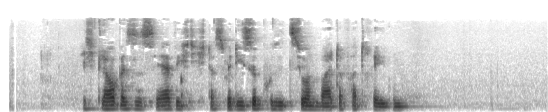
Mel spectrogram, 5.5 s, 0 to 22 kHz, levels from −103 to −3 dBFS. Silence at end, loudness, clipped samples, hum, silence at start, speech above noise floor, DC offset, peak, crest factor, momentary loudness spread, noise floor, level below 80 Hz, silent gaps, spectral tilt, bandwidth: 1.4 s; -29 LUFS; under 0.1%; none; 0.8 s; 39 dB; under 0.1%; -10 dBFS; 20 dB; 10 LU; -68 dBFS; -78 dBFS; none; -4 dB/octave; 11.5 kHz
